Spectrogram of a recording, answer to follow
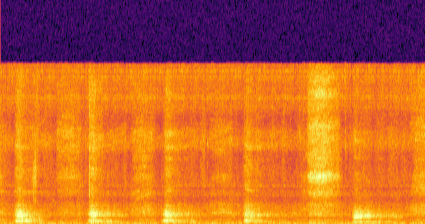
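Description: A man breathing hard from exertion on an exercise bike, blowing out a heavy breath about every one and a half seconds.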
